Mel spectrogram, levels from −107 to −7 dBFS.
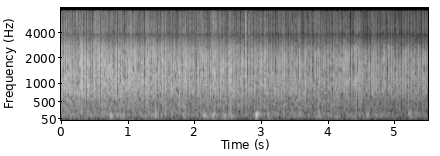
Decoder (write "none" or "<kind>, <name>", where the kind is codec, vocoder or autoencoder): vocoder, BigVGAN v2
